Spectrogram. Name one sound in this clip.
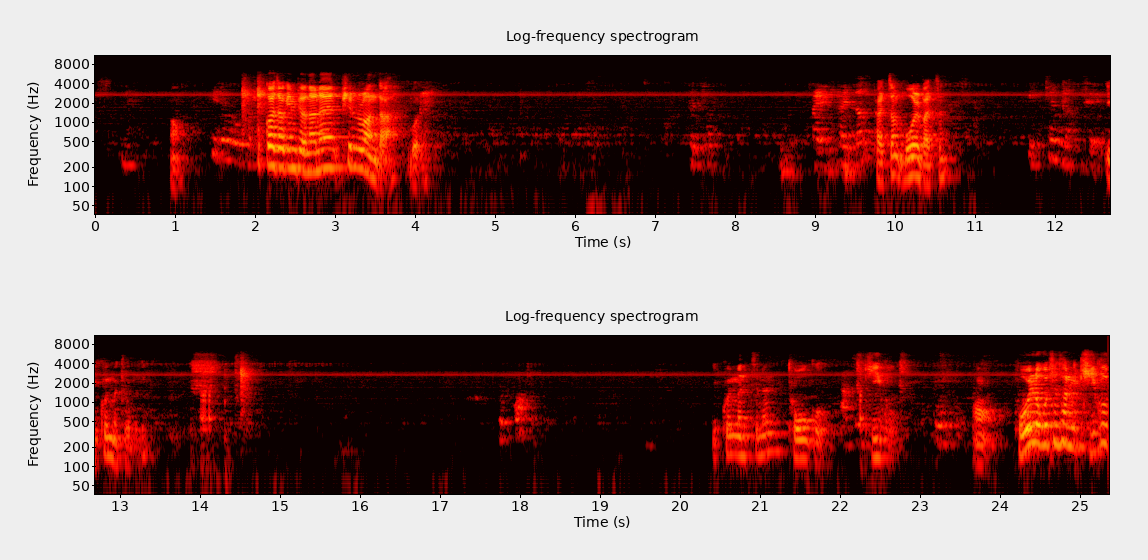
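A young man talks calmly into a close microphone, in bursts with pauses.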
